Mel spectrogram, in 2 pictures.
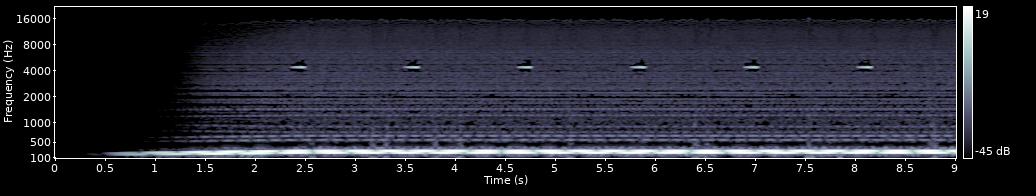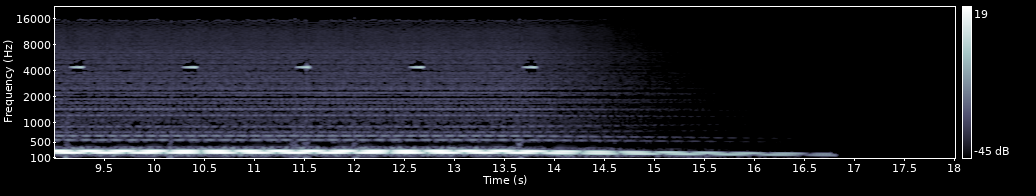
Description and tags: Sci-Fi sounding machine start up and power down. Made in Ableton using both operator and analog.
